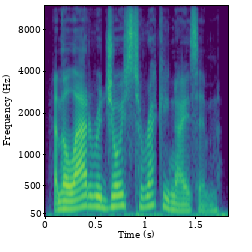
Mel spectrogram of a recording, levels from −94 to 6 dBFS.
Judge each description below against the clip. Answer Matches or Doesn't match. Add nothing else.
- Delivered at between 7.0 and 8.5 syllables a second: Matches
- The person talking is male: Matches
